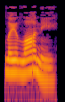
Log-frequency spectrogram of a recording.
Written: leilany

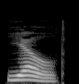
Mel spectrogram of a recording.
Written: yelled

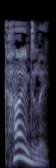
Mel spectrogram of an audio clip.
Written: kindly

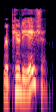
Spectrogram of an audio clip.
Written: repudiation

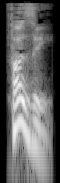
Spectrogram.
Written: fuzzy

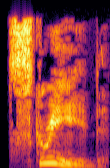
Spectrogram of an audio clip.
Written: screed

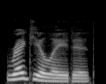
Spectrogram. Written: regulated

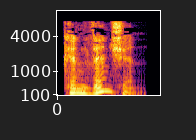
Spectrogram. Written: convention

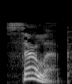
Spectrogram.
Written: salep

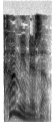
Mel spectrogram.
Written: communism

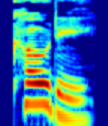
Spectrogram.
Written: codee

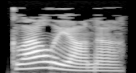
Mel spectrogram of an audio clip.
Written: glaleanna

